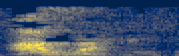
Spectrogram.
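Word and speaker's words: Azza (עזה): How do you say Gaza in Hebrew? Azza. Azza with the ayin, Azza.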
